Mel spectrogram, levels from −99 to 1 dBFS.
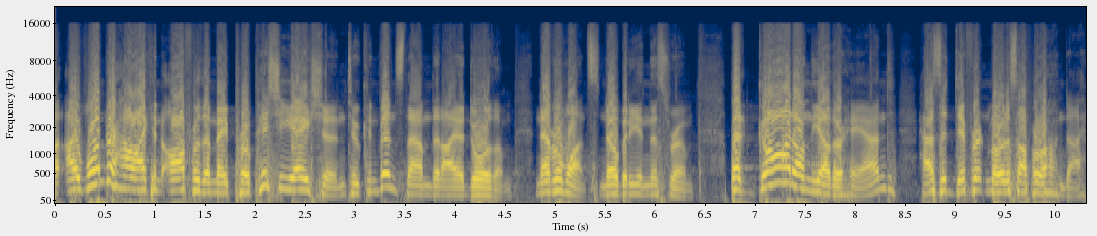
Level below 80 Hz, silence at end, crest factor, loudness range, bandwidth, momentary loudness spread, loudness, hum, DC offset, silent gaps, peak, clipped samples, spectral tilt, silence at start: -42 dBFS; 0 s; 10 dB; 2 LU; 16 kHz; 9 LU; -14 LUFS; none; 0.2%; none; -4 dBFS; under 0.1%; -5.5 dB/octave; 0 s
